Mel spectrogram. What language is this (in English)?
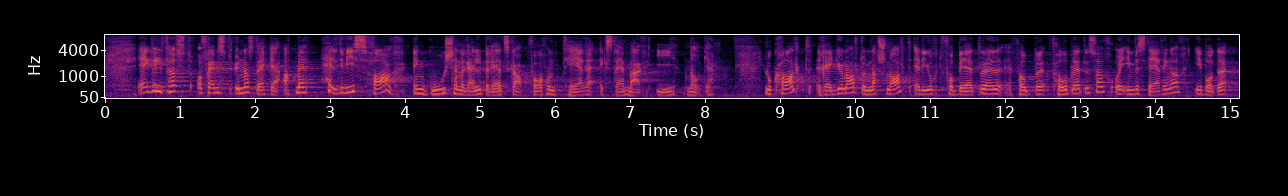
Norwegian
